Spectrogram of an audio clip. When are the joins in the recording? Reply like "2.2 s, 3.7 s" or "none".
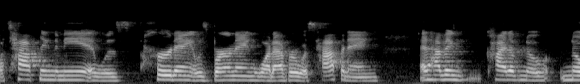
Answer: none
